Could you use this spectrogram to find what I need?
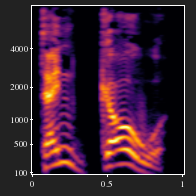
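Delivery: Polly losing her temper with Tonka; shouted. A narrator's reading. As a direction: bark it at her. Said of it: "shouted Polly".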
